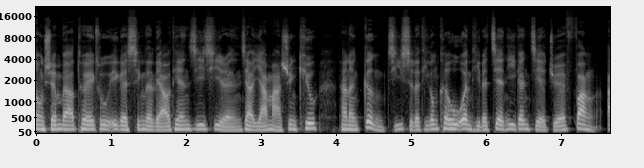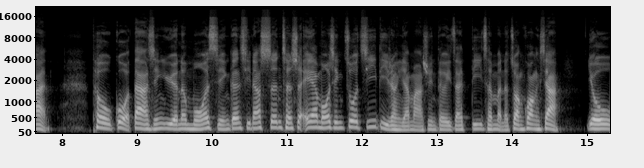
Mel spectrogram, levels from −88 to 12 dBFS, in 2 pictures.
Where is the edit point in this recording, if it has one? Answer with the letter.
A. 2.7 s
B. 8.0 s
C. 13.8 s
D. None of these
D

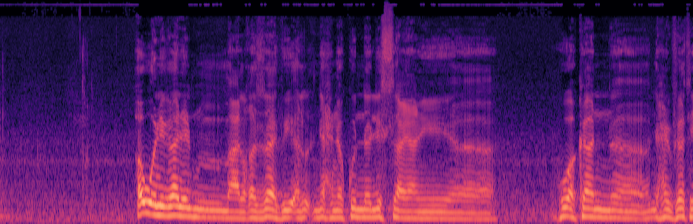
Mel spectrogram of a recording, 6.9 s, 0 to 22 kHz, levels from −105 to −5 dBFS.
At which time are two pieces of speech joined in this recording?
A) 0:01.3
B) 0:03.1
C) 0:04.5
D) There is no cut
A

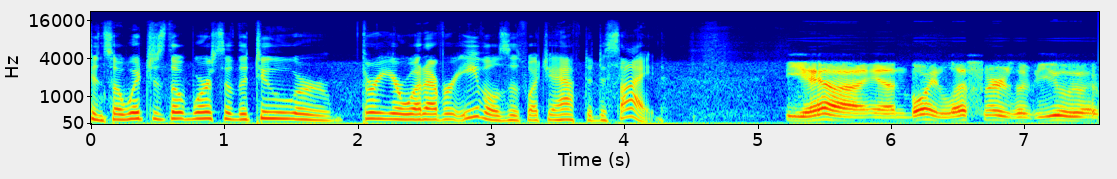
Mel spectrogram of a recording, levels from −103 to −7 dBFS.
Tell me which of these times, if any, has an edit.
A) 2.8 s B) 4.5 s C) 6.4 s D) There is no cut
D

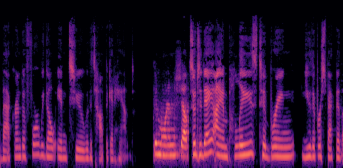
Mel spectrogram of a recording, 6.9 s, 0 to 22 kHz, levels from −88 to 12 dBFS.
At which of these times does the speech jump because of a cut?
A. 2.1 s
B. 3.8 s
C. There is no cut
B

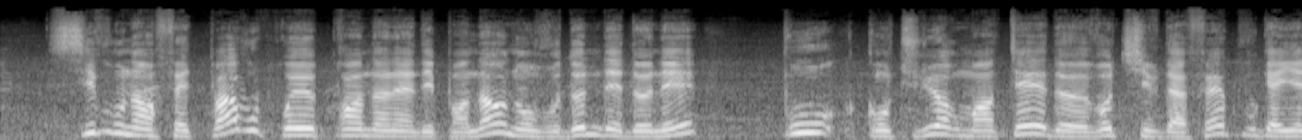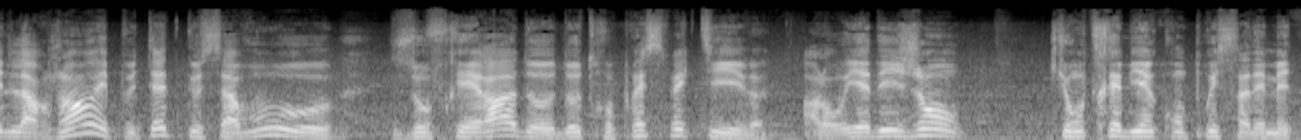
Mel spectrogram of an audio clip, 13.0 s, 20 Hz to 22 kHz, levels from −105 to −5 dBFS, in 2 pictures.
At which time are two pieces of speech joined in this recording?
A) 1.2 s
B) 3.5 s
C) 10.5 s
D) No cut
C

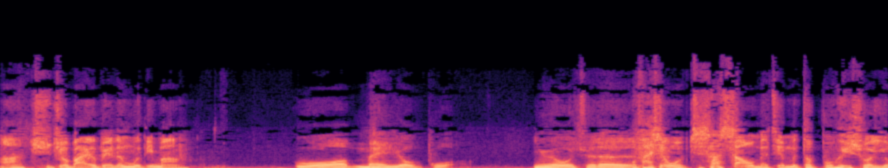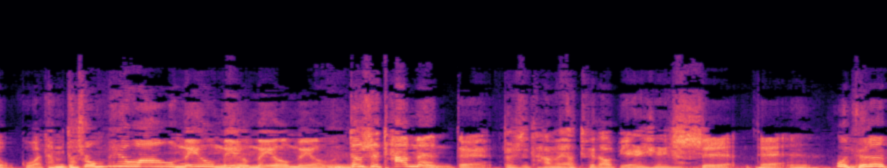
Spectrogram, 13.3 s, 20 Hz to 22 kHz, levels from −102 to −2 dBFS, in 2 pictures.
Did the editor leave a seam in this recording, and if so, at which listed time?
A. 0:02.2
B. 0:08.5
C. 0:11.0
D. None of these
C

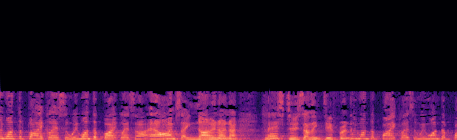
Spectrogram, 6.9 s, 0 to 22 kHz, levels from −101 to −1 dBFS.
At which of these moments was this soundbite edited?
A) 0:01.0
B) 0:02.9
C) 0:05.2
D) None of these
C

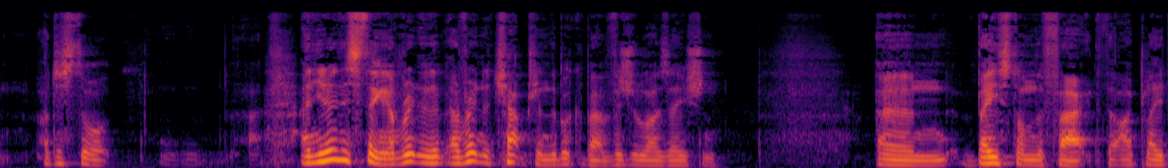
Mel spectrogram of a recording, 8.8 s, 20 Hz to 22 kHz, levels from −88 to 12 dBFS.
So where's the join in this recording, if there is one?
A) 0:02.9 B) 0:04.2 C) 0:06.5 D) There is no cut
D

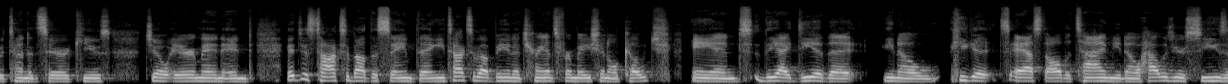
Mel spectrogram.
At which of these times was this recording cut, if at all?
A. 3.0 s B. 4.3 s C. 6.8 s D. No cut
C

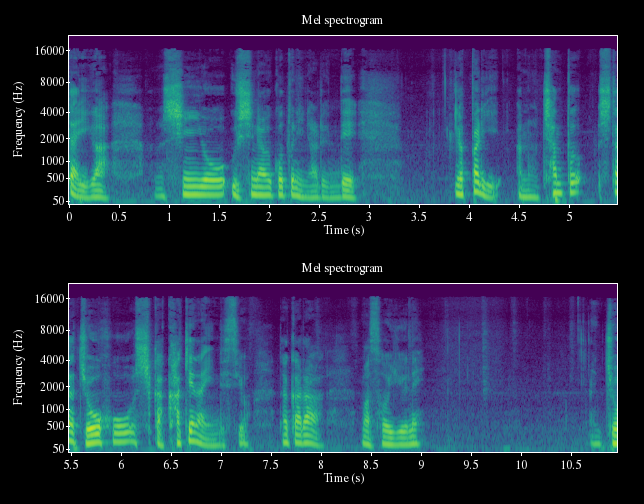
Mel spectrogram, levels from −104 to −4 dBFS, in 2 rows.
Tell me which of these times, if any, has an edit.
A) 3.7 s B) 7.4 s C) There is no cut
C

